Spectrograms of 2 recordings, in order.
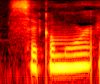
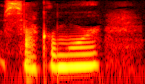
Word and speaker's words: Sycamore: It is actually pronounced Sycamore and not Sacramore.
